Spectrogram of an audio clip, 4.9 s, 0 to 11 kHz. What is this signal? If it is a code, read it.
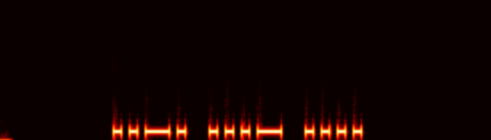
Morse code, heard as a keyed tone, about 15 wpm, 700 Hz. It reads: FVH
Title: USA Call Sign Postfixes - 3 Letters 15wpm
